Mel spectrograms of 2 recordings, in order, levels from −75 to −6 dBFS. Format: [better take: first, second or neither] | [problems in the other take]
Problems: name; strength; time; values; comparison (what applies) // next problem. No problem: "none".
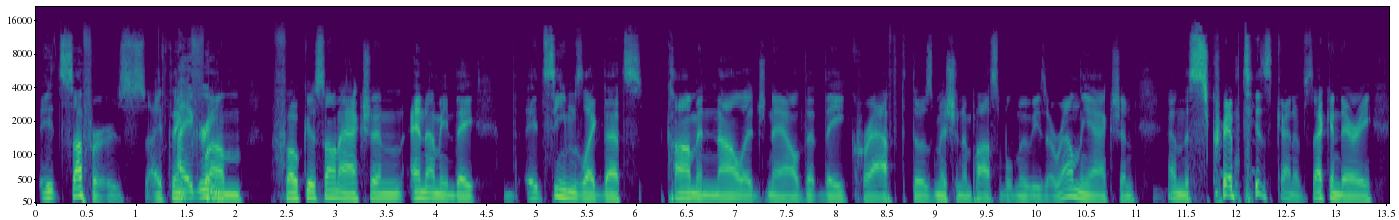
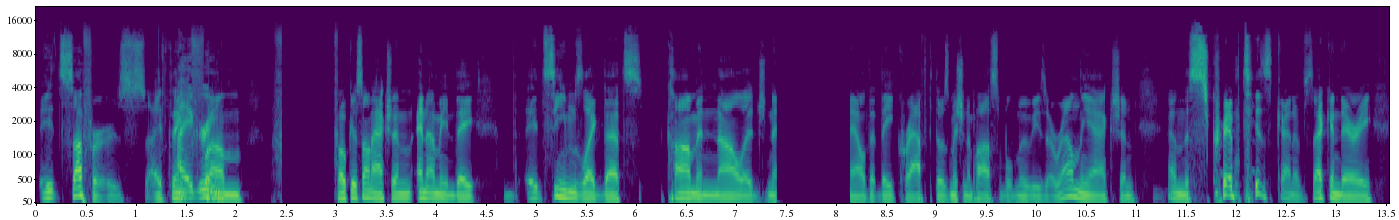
first | audio freezing; at 2.5 s for 0.5 s and at 7.5 s for 0.5 s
